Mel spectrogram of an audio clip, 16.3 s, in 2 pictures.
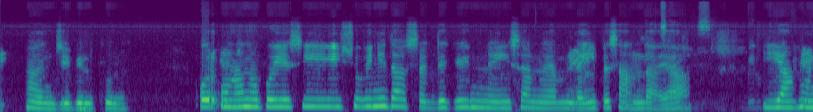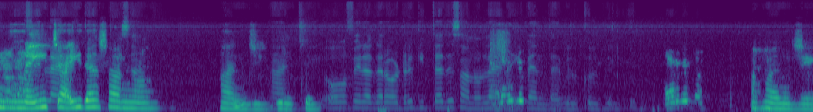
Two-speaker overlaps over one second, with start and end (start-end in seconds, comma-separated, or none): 7.6-9.1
